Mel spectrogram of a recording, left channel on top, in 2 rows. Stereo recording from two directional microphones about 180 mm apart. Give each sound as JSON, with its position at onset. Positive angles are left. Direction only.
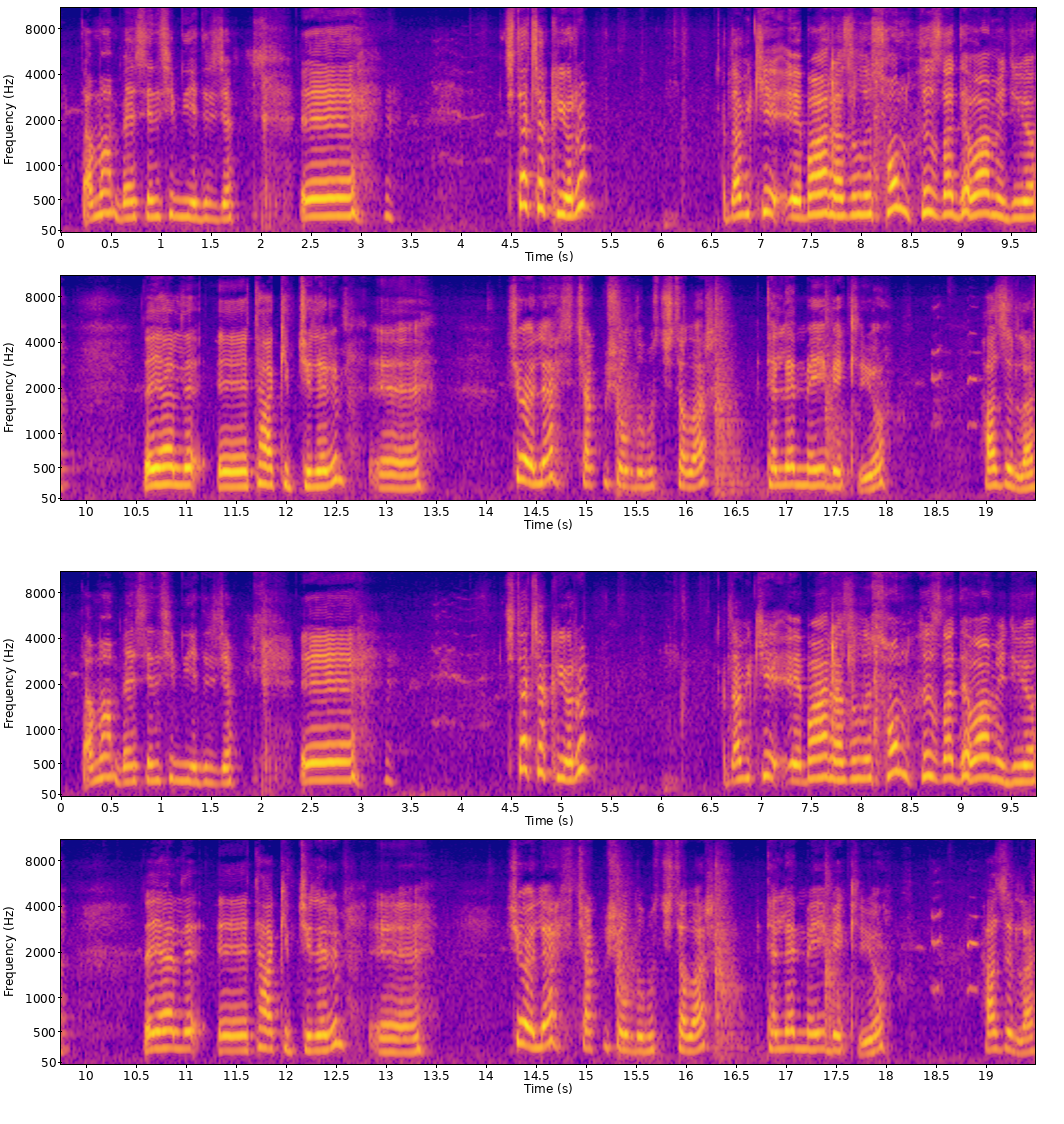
{"t": 0.2, "sound": "speech", "side_deg": 5}
{"t": 4.4, "sound": "speech", "side_deg": 15}
{"t": 6.5, "sound": "speech", "side_deg": 15}
{"t": 18.9, "sound": "speech", "side_deg": 20}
